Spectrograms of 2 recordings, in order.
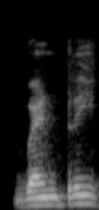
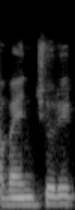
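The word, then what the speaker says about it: Venturi: वेंट्री tube या वेंचुरी tube बोलते हैं, डिपेंड्स क्या प्रोनाउंसिएशन आप करना चाहो। तो वेंचुरी ट्यूब्स बोलना मुझे थोड़ा ऑकवर्ड लगता है, इसलिए मैं वेंट्री ट्यूब बोलूंगा, आप ले सकते हो वेंचुरी ट्यूब।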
